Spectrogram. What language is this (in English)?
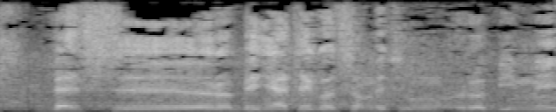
Polish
